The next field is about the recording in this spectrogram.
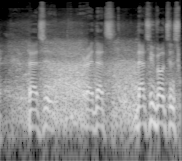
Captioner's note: audience laughter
